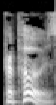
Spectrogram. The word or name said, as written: propose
